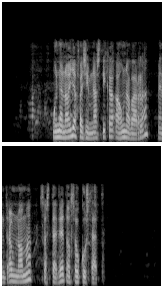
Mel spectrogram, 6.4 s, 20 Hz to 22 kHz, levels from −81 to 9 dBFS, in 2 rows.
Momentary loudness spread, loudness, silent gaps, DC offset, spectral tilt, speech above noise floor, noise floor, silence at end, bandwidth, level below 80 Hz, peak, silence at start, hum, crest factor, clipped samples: 11 LU; -18 LUFS; none; under 0.1%; -4.5 dB/octave; 61 dB; -80 dBFS; 1.15 s; 7.6 kHz; -60 dBFS; -2 dBFS; 0.55 s; none; 18 dB; under 0.1%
